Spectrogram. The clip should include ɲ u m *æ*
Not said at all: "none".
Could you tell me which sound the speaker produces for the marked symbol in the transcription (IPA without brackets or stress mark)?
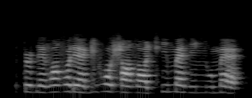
æ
